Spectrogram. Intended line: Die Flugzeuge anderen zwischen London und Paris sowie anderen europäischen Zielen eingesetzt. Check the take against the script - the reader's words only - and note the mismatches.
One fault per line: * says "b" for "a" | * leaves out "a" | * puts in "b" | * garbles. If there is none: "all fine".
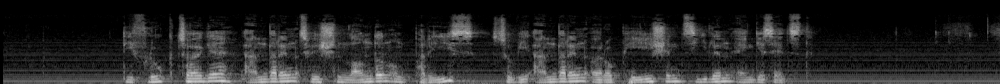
all fine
